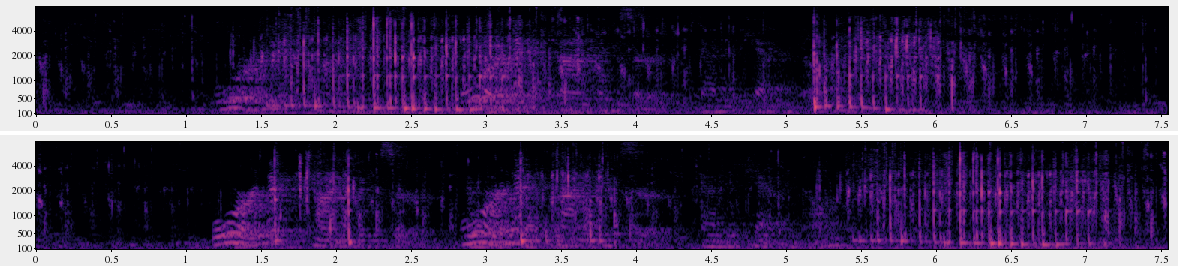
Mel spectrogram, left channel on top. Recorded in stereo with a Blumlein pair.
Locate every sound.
1.2 s a woman speaking: 40° right, 3 m
2.8 s a woman speaking: 20° left, 7 m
